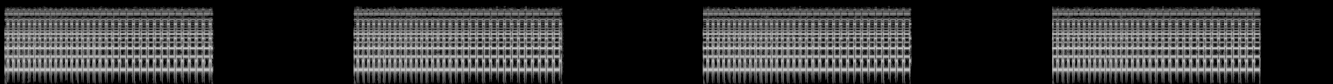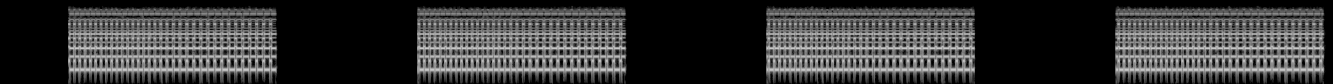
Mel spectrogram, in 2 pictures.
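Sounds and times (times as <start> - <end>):
old phone ringing: 0.1 - 2.2, 3.6 - 5.7, 7.0 - 9.2, 10.5 - 12.6, 14.0 - 16.2, 17.5 - 19.6, 21.0 - 23.1, 24.5 - 26.6.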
